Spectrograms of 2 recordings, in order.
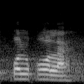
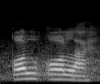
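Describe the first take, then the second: No difference in how they are said.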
